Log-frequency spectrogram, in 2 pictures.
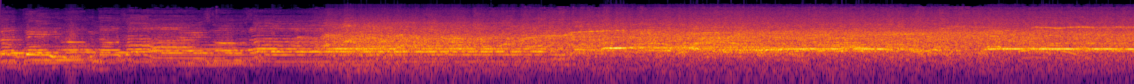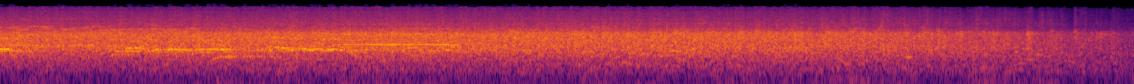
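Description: A barbershop quartet sings the last notes of its song in close four-part harmony. About four seconds in, the audience breaks into loud applause with some whistling, which slowly fades toward the end.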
